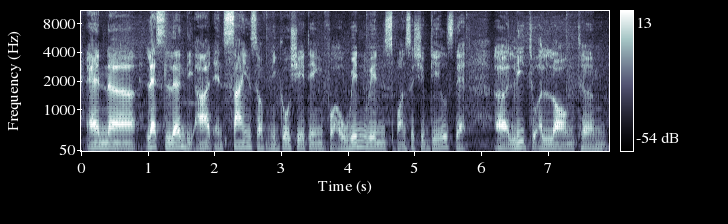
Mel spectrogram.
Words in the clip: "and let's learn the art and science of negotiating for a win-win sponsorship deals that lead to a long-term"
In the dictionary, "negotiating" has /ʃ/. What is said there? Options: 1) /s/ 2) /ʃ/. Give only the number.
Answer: 2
